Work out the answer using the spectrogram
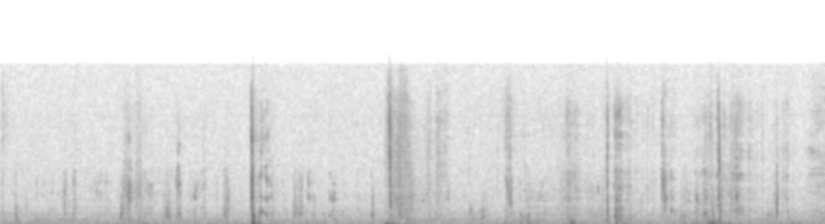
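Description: Close-up chewing and biting of crispy fried chicken wings: scattered soft crunches and wet mouth clicks, with two louder crunches about two and a half and four seconds in.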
